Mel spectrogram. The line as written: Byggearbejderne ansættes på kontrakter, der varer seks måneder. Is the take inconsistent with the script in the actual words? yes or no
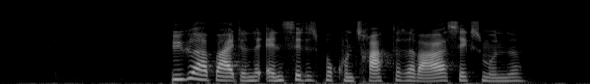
no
